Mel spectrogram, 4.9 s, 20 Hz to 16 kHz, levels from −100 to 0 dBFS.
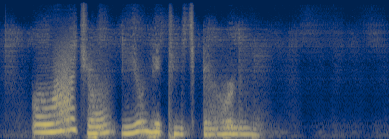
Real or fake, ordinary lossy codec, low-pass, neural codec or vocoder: fake; none; 14.4 kHz; codec, 44.1 kHz, 0.9 kbps, DAC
